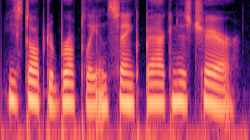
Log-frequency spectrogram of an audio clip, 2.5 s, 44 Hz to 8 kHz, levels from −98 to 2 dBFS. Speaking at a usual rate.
No: fast, 215 wpm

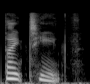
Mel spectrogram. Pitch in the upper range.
Yes: high, 220 Hz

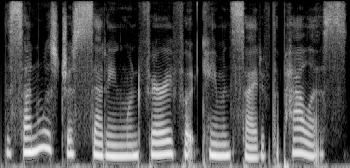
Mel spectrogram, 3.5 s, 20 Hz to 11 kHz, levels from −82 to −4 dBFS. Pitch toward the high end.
Yes: high, 205 Hz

